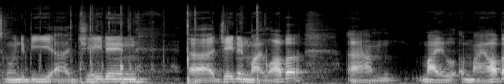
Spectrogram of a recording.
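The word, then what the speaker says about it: Maiava: Mailava, I think is how you say his name, and it's the USC quarterback.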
